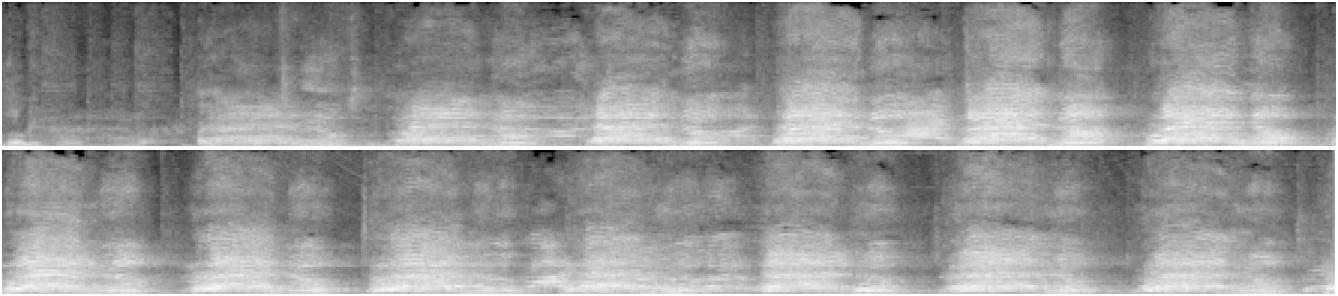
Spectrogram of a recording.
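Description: A group of children sing together in a room.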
